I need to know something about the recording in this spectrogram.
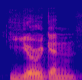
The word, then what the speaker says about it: Jürgen: That's Jürgen with a silent J.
